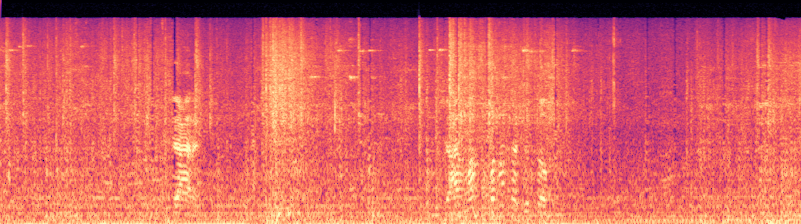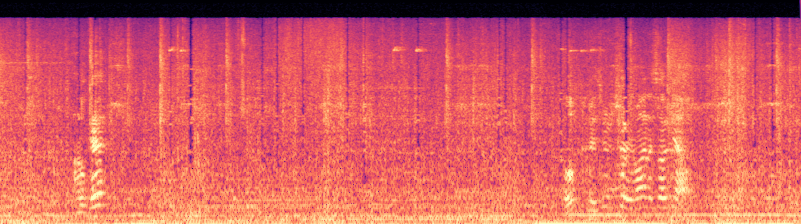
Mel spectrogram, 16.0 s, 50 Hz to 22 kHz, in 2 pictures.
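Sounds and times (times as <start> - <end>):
bus engine and road noise: 0.0 - 16.0
passenger's voice: 1.2 - 2.3, 4.2 - 7.0, 13.4 - 15.2.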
